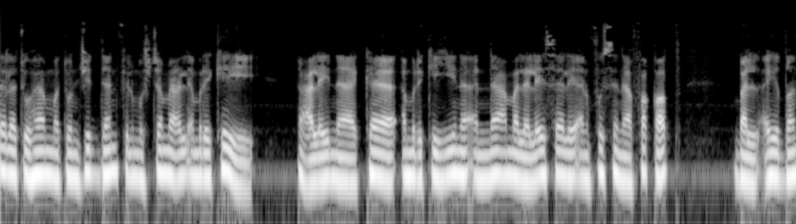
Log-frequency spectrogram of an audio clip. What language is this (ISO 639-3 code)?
ara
